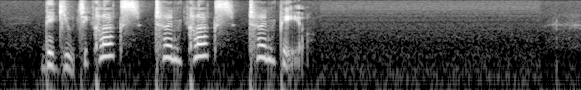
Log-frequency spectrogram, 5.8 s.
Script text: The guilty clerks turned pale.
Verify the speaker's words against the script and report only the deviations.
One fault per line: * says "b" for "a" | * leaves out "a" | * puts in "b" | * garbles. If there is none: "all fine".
* puts in "clerks turned"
